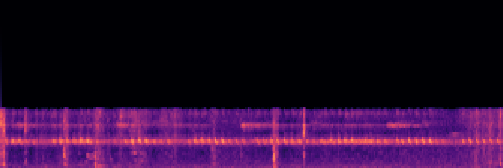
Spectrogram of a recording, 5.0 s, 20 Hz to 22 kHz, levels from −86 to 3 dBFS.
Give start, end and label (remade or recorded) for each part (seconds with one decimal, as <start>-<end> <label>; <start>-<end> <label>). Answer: 0.0-2.1 remade; 2.1-2.5 recorded; 2.5-4.0 remade; 4.0-5.0 recorded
